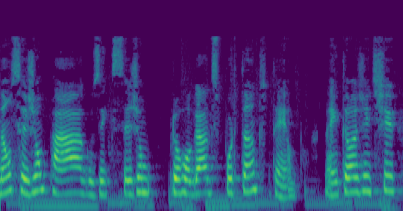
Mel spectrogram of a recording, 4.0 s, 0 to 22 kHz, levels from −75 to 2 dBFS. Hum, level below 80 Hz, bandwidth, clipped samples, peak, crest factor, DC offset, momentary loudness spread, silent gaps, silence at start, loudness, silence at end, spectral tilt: none; -46 dBFS; 12 kHz; under 0.1%; -2 dBFS; 16 dB; under 0.1%; 10 LU; none; 0 s; -20 LUFS; 0 s; -3.5 dB/octave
